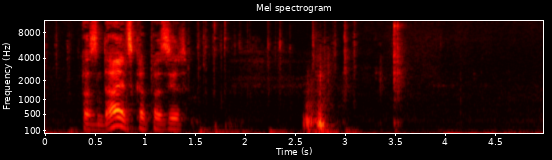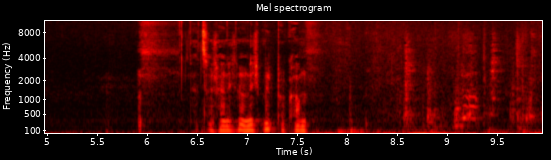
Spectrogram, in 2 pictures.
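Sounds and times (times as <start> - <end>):
speech: 0.4 - 1.6, 6.8 - 7.8, 8.8 - 9.9
computer keyboard keys clacking while typing a chat message: 1.5 - 3.2.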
